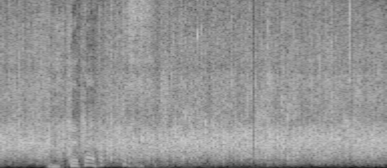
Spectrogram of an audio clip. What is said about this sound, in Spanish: Si lo aplaudí, aplaudí.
